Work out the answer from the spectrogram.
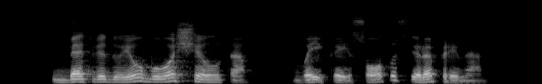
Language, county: Lithuanian, Vilnius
